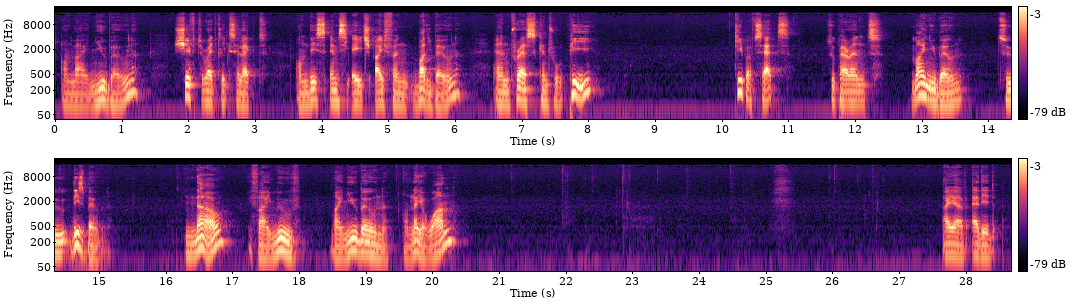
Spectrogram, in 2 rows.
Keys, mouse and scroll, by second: 2.0 shift+right click, 7.5 ctrl+p, 11.1 middle click, 13.0 right click, 14.4 right click, 16.2 right click, 17.2 m, 21.2 shift+click, 22.4 shift+click, 23.3 Tab, 23.8 middle click, 26.0 shift+click, 26.6 middle click.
